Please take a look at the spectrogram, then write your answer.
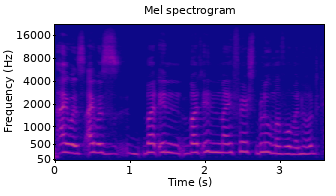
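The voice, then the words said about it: Old-person voice, slightly British. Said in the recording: “that your old person impression ... I get a little British when I age”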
